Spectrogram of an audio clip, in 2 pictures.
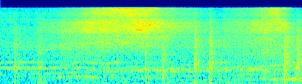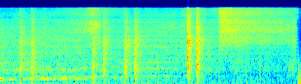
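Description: Kintetsu electric train pulling out along the platform. Its motor whine rises slowly in pitch as it gains speed, and the wheels clack over rail joints, the clacks coming closer together near the end.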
